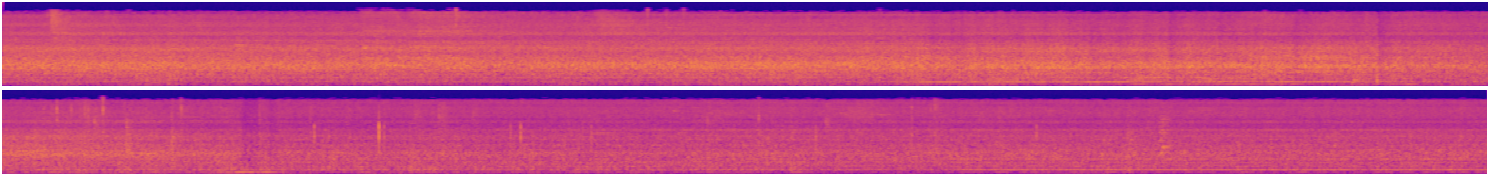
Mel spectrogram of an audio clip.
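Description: Running sound inside a moving MTR East Rail line train car: a steady rumble and rush of wheels on rail. A low hum comes in about a third of the way through, fades, and returns near the end.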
